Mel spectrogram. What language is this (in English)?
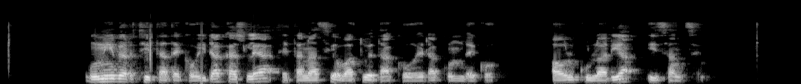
Basque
